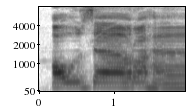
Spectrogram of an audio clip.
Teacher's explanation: را ساکن ہے، را کو ہا کی حرکت کے ساتھ ملا کر پڑھا جائے گا، اور را ساکن سے پہلے زبر ہے تو را موٹی پڑھی جائے گی۔ اوزارہا، واو ساکن سے پہلے زبر ہے تو واو لین بنے گی، اسے کھینچا نہیں جائے گا۔ الف سے پہلے زبر ہے تو الف مادہ بن رہی ہے، اسے ایک الف کی مقدار کھینچ کر پڑھا جائے گا۔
